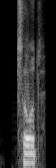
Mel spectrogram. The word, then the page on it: toward: British English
